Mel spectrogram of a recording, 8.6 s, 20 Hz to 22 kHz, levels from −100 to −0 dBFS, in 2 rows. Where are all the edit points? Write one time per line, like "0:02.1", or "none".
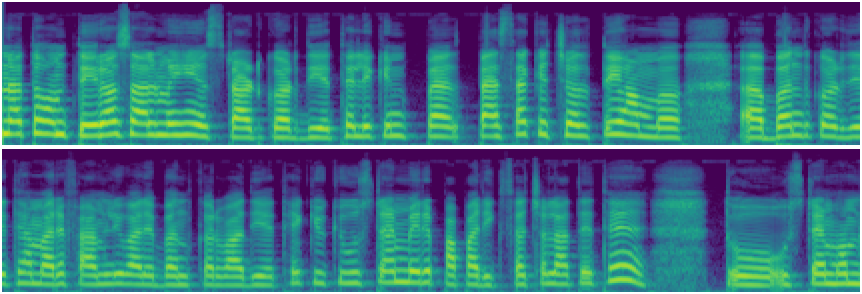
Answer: none

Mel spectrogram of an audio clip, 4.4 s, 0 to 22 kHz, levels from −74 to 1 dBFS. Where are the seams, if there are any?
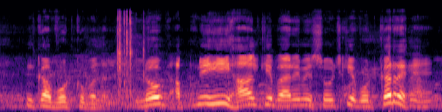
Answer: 0:01.3

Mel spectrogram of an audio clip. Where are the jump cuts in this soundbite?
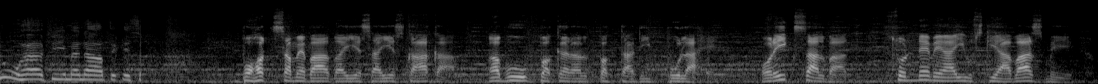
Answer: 0:01.1

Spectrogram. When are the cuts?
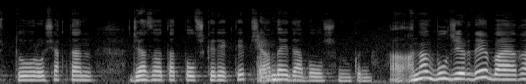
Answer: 0:03.6

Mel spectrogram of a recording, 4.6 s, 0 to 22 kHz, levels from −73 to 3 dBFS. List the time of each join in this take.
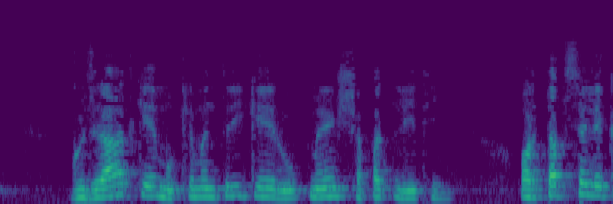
none

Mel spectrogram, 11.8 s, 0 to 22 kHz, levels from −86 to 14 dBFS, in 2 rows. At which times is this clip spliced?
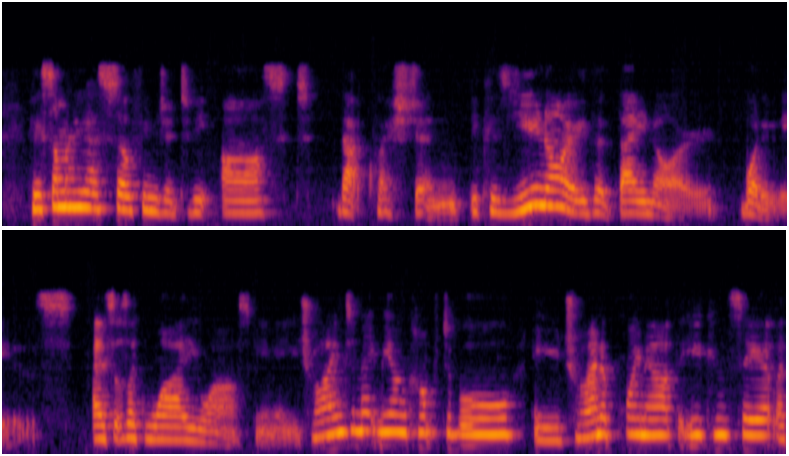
0:09.9

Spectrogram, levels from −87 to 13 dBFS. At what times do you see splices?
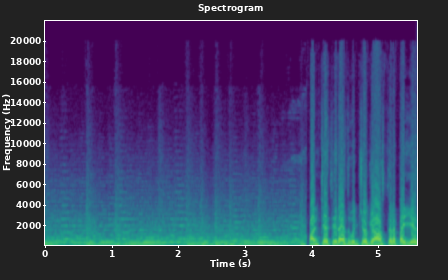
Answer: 0:03.9

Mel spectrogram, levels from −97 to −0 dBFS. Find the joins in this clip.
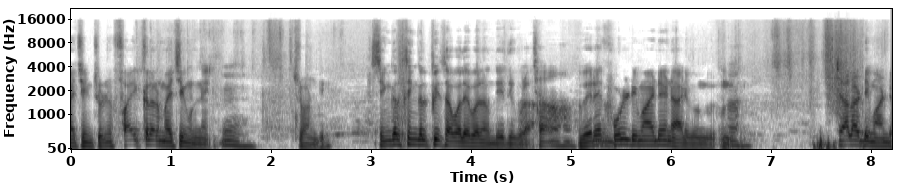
0:05.3

